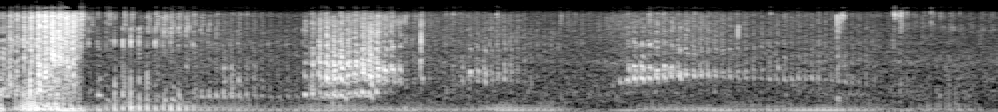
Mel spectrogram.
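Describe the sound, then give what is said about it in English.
A human voice imitates a cat purring in several rolling, raspy bursts with short breaths between them, moderately loud, with no words spoken. “You know, and just it's easy to purr when you're leaning on a pregnant woman's belly.”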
